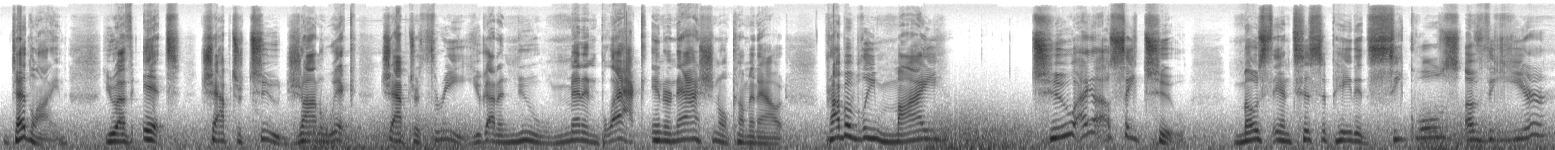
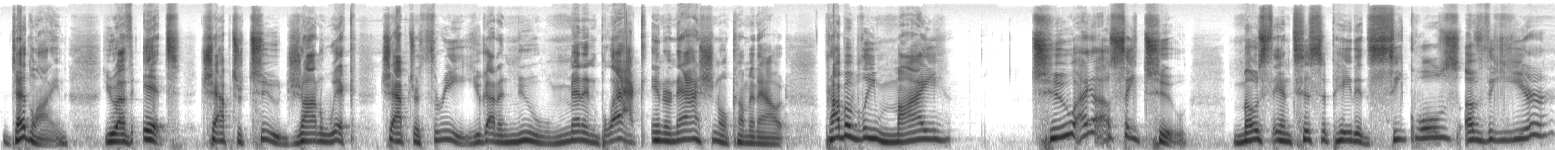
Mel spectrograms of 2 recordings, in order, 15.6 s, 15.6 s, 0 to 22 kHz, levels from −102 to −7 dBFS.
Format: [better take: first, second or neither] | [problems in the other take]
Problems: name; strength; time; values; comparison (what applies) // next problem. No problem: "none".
second | wind noise on the microphone; occasional gusts; 20 dB below the speech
